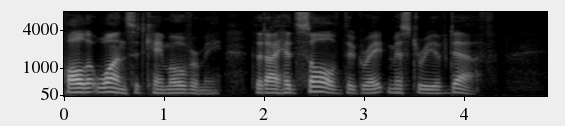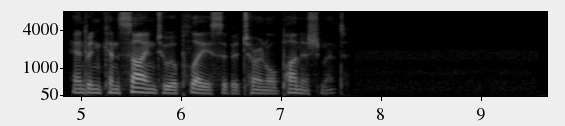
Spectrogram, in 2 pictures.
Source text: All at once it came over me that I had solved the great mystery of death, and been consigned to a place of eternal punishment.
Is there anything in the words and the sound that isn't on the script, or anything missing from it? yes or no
no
